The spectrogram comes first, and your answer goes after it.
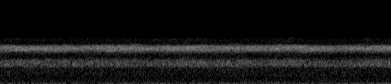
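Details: Numerous frogs in a spring wetland, recorded live with no looping, croaking together in an unbroken dense chorus; the sound stays level, a bright higher band over a softer lower one.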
